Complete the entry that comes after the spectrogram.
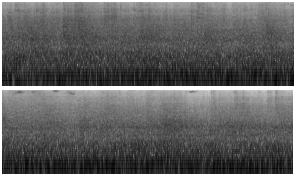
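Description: Double-stack intermodal freight cars rolling past: a steady rumble of steel wheels on rail, with a few faint clicks.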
